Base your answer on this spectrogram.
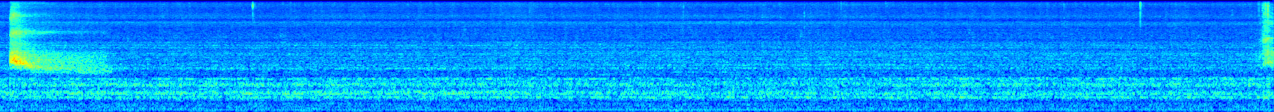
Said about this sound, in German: Ja, das ist meine Waschmaschine. Die hatte ich mir vor einigen Jahren gekauft.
